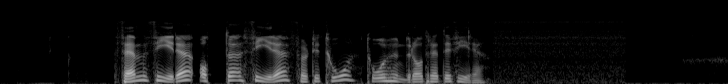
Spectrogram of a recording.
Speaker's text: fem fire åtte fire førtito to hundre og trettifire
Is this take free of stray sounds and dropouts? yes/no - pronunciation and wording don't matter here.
yes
